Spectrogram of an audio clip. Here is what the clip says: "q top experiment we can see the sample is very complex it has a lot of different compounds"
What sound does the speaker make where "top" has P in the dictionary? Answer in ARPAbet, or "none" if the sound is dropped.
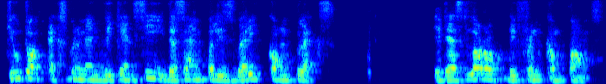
F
